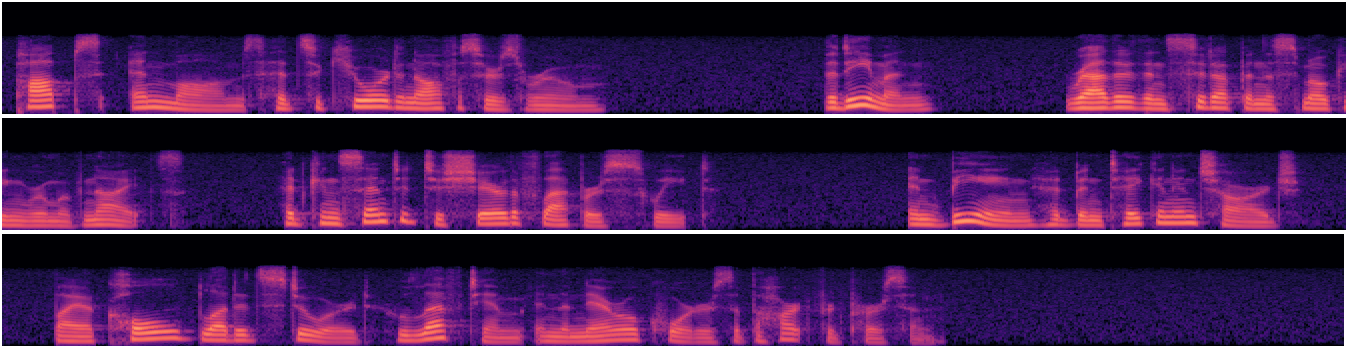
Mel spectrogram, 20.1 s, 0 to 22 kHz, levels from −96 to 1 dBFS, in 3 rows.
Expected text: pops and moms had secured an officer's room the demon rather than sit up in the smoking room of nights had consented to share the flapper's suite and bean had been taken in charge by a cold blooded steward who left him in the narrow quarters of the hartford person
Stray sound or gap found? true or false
false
